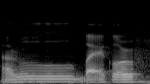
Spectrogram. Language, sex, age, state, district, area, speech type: Assamese, male, 18-30, Assam, Sivasagar, rural, spontaneous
